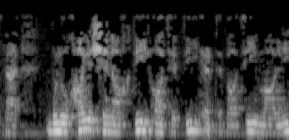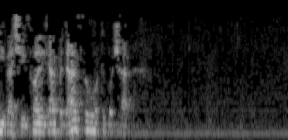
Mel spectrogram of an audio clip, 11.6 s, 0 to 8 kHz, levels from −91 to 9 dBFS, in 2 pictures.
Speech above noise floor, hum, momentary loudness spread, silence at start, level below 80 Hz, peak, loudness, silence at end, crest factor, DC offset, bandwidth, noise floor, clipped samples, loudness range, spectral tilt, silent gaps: 35 dB; none; 17 LU; 0.1 s; -58 dBFS; -8 dBFS; -25 LUFS; 3.2 s; 18 dB; under 0.1%; 6 kHz; -60 dBFS; under 0.1%; 14 LU; -7 dB/octave; none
